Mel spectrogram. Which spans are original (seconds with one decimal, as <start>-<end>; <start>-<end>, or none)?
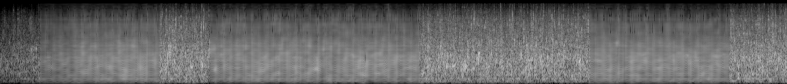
0.0-0.4; 1.6-2.1; 4.2-5.9; 7.3-7.9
